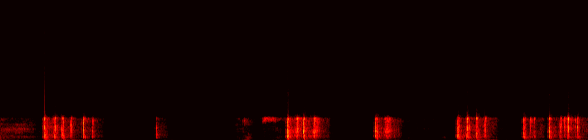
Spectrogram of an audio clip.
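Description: Computer keyboard typing: short bursts of a few quick keystrokes with pauses in between, as a date is entered into a form field.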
